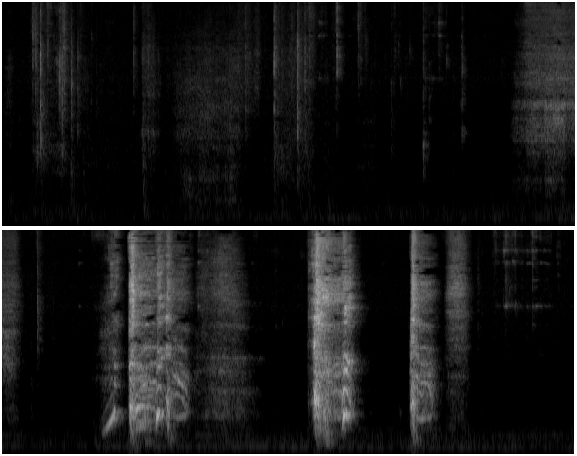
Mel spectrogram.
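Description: A woman coughing hard, four coughs in quick succession starting about seven seconds in, the first the longest.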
